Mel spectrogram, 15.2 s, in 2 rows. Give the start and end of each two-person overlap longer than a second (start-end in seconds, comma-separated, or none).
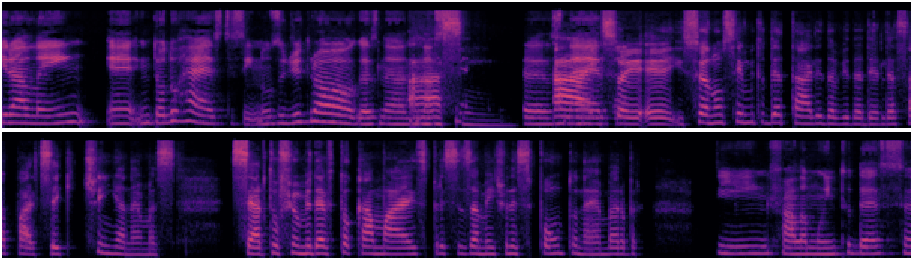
3.3-5.2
